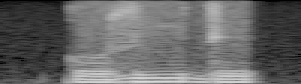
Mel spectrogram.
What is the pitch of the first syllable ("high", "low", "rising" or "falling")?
low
